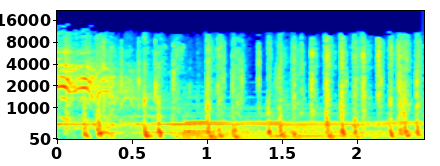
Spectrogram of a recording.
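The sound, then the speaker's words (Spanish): A horse whinnies loudly at the start, followed by a rapid, continuous clatter of many hooves as a herd of horses romps through the vegetable plots of a farm at night, with no voices present. “Una noche, él y sus hijos escucharon a un tropel de caballos retozando entre sus hortalizas.”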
